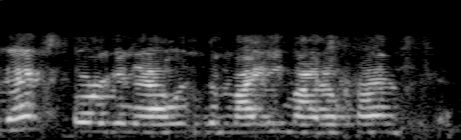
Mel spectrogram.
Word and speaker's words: mitochondria: it called again no mitochondria the CH is pronounced like a k Mito Andria hold on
